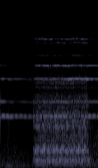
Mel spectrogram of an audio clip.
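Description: A telephone rings with an incoming call: after a quiet moment, one steady, bright, buzzing ring sounds loudly for over a second, then stops, with no voices.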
